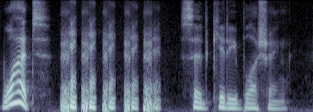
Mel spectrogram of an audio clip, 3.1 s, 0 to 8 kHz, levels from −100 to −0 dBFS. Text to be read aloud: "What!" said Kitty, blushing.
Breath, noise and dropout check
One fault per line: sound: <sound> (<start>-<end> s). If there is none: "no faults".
sound: laugh (0.6-1.6 s)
